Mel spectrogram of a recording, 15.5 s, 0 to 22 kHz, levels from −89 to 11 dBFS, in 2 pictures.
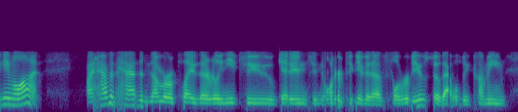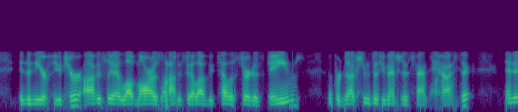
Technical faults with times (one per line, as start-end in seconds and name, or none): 0.00-15.55 Codec 2 vocoder
2.14-2.29 bit errors on digital voice radio
4.88-5.22 bit errors on digital voice radio
6.64-6.99 bit errors on digital voice radio
10.16-10.48 bit errors on digital voice radio
12.16-12.30 bit errors on digital voice radio
14.08-14.54 bit errors on digital voice radio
